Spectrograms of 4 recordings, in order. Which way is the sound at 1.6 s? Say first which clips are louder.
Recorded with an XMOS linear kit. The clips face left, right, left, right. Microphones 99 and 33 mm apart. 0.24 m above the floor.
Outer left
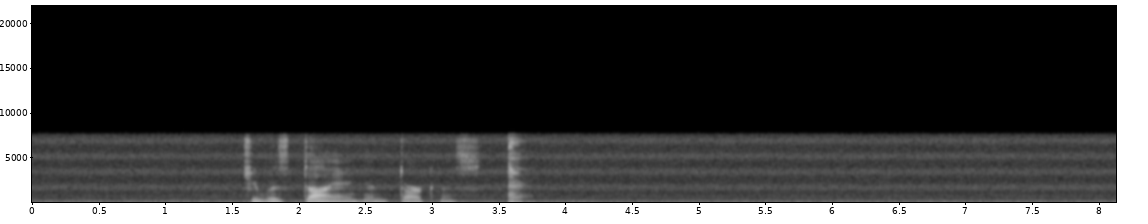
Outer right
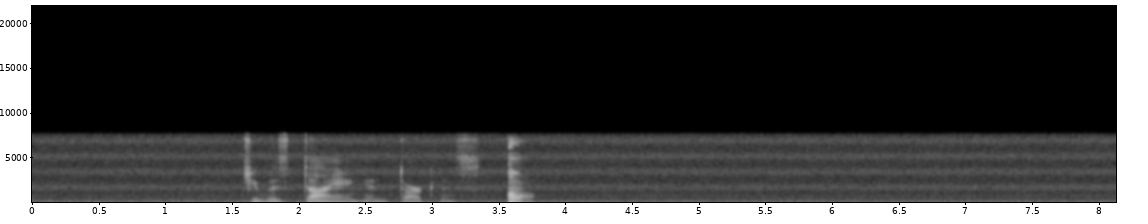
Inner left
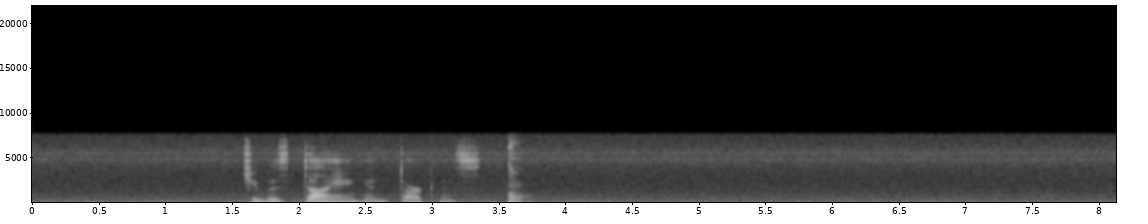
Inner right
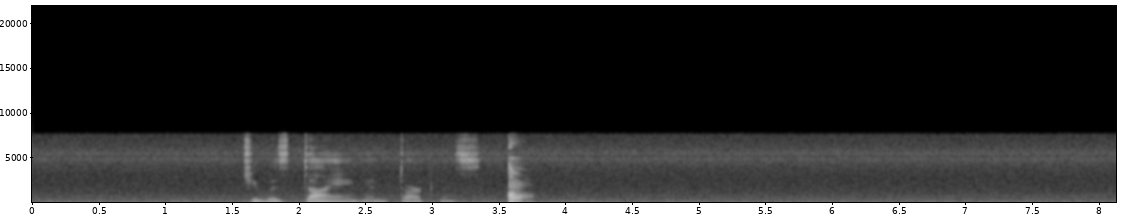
Outer left 6 dB, inner left 4 dB; 25° left (ahead or behind).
